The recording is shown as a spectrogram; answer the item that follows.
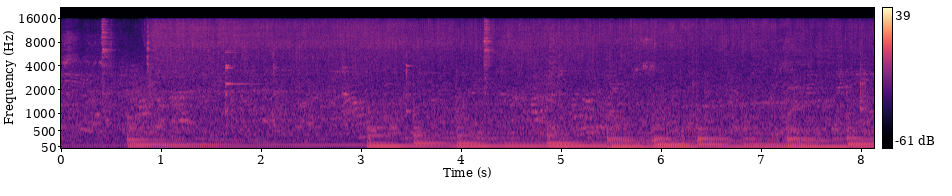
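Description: A dosa sizzling on a hot cast-iron griddle, with a metal spatula scraping and tapping on the plate, including a sharp tap about four seconds in. Background music with held low notes plays under it.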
